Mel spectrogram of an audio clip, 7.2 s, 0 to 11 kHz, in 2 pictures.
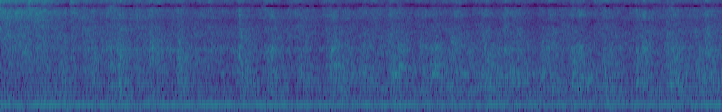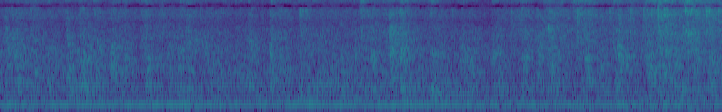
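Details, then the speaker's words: Holzfforma Farmertec 372 kit chainsaw, two-stroke, fired up in the cold with a carb that needed retuning every start; fast buzzing idle, slightly uneven underneath, boggier than the day before, low-speed carb adjustment needed; owner suspects cold: rough idle. "That carb needs to be adjusted on the low side. It wasn't as boggy yesterday."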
